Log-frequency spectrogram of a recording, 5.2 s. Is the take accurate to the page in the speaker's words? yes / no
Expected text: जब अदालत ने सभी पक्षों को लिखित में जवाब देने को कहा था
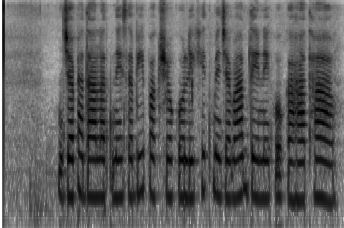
yes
